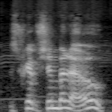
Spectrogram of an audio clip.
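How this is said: It is said in a put-on British accent.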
